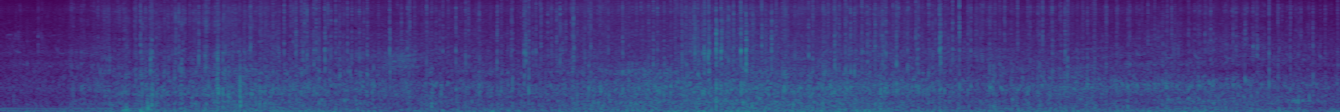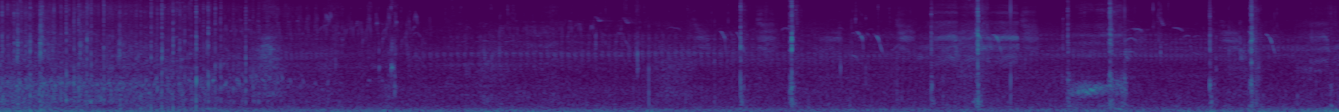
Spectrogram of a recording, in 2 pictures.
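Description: A flock of racing pigeons in flight, a dense rush of many flapping wings that swells to its loudest about seven seconds in and dies away after about sixteen seconds. It leaves a quiet stretch with scattered small clicks.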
